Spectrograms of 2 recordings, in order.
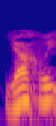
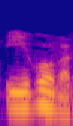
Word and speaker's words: Яхве: Яхве или Иегова, как еще его произносят.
